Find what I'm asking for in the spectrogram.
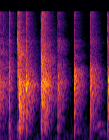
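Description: Three hand claps ring out in a quick, steady rhythm as praise for a good answer: sharp, loud smacks, slightly ragged as if a few people clap together. No voices are heard.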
